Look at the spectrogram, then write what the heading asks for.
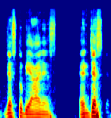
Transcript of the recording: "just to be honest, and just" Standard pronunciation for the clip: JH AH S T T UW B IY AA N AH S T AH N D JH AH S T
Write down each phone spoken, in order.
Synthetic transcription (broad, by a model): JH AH S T T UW B IY AA N AH S T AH N JH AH S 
